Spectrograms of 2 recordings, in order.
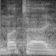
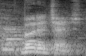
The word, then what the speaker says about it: Buttigieg: It's not "Budda-edge," it's not "Bood-a-jay," and it's definitely not "Butt-Tag."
